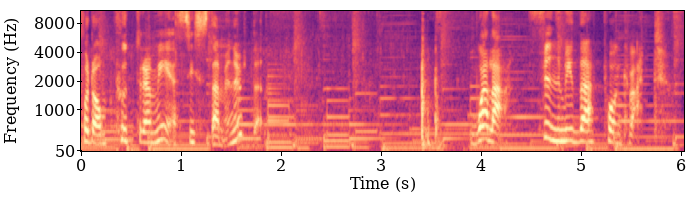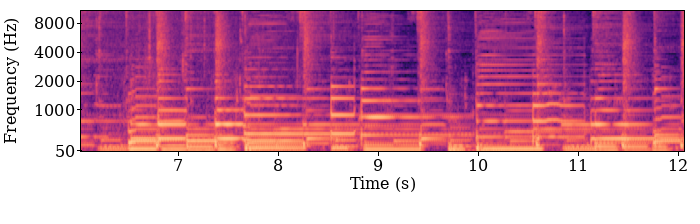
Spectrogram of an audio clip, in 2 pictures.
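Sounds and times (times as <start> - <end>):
background music with held notes: 0.0 - 12.0
sharp knock: 3.4 - 3.7.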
